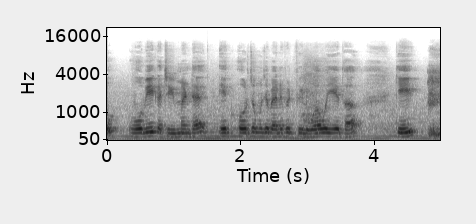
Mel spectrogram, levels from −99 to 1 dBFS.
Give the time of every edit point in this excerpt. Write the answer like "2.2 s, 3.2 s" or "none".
1.5 s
